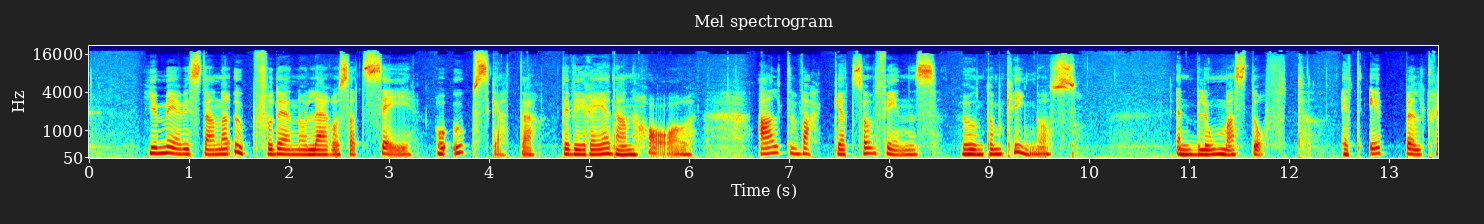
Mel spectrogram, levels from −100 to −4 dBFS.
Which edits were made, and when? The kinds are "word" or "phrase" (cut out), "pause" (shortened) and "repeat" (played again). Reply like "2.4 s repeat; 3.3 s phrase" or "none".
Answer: none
